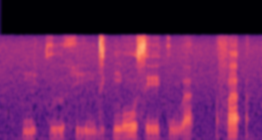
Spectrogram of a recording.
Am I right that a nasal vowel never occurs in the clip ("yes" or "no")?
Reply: yes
